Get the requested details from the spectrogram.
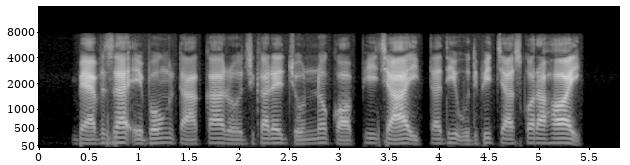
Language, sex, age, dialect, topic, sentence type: Bengali, male, 18-24, Standard Colloquial, agriculture, statement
